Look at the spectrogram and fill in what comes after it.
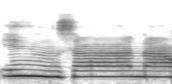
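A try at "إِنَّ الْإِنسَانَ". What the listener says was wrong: Harus dibulul gunnahnya. Bukan in. Dengan idhar. Antara idhar dan idgham.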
